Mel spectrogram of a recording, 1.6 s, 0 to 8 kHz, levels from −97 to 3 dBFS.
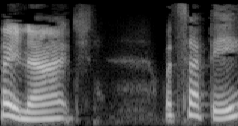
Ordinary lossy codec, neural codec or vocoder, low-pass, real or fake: MP3, 32 kbps; codec, 16 kHz, 2 kbps, X-Codec, HuBERT features, trained on general audio; 7.2 kHz; fake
